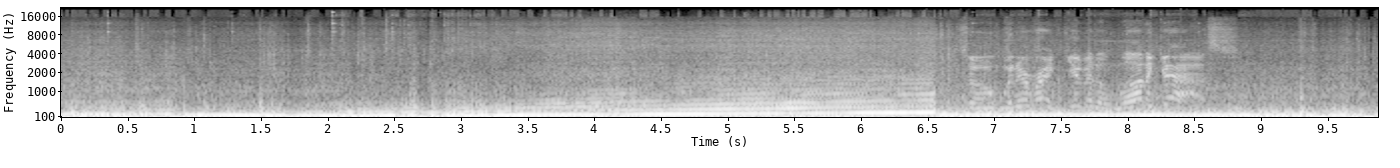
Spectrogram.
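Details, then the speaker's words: Datsun 280Z with FAST EZ EFI retrofit, running rich: revs climb under hard throttle in first and second gear pulls, then the engine cuts out mid-pull; owner blames excess fuel the self-learning system won't correct. Stumble on hard acceleration. "It's really hard for downshifting because I can't rev match, because you have to accelerate fast. And it's hard for like first and second gear pulls because it just doesn't like that much gas."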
